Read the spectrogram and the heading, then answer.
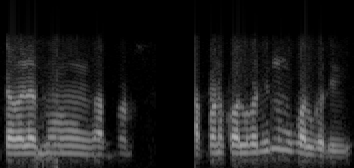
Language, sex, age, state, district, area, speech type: Odia, male, 45-60, Odisha, Kendujhar, urban, conversation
